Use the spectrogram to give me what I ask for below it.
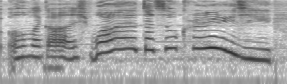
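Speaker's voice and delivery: mock her own tired tone; quietly deadpan, imitating her own low energy; low-energy self. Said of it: "I've been so like".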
